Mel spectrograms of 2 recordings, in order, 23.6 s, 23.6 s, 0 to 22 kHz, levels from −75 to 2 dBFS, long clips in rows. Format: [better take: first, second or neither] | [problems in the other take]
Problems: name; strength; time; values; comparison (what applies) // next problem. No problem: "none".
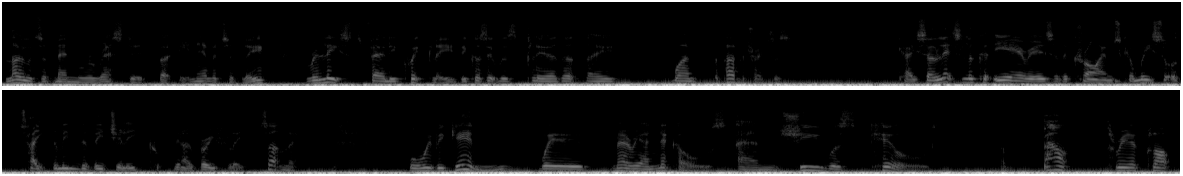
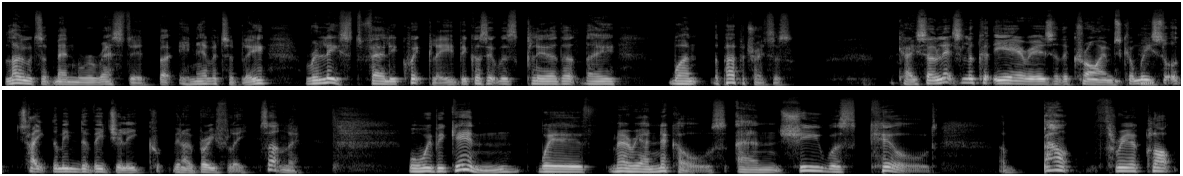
second | low rumble; loud; throughout; 1 dB below the speech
